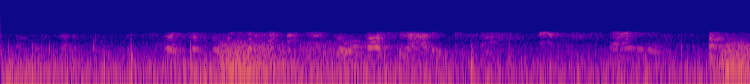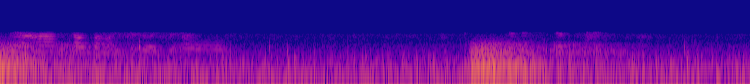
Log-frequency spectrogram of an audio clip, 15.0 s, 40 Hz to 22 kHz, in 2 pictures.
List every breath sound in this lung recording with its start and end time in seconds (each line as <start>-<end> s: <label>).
2.11-2.92 s: inhalation
2.92-4.65 s: exhalation
7.06-7.99 s: inhalation
7.99-9.13 s: exhalation
12.16-13.04 s: inhalation
13.05-15.00 s: exhalation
